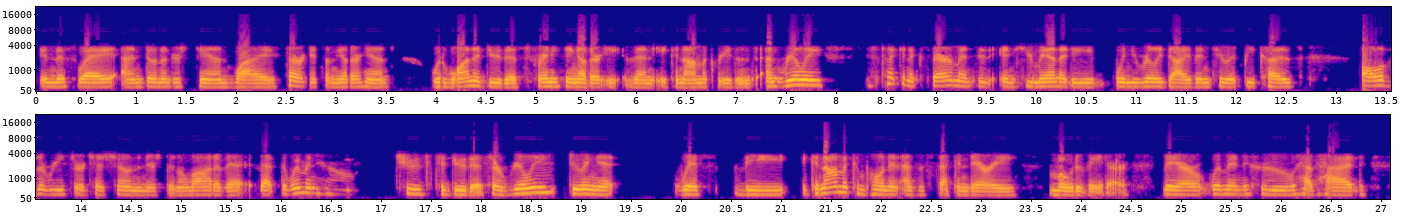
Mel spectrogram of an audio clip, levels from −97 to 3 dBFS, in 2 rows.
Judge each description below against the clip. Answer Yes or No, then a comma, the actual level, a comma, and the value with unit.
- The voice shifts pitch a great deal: No, average, 2.7 semitones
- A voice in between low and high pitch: Yes, medium, 160 Hz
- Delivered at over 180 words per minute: No, average, 175 wpm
